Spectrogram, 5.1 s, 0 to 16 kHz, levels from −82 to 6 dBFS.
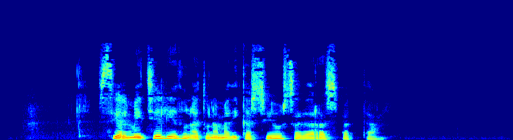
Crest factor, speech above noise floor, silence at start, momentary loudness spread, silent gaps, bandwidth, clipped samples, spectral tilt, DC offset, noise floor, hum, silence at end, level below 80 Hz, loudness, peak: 20 dB; 53 dB; 1 s; 16 LU; none; 11 kHz; under 0.1%; -6 dB/octave; under 0.1%; -73 dBFS; none; 1.3 s; -72 dBFS; -21 LUFS; -4 dBFS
